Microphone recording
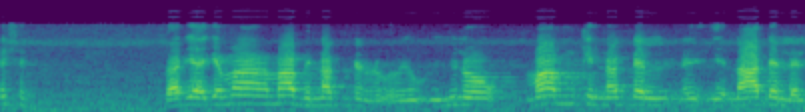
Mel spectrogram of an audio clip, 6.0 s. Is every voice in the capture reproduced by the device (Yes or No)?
Yes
